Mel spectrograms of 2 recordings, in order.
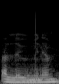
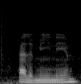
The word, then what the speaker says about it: aluminum: Is that the right way to pronounce aluminum? Yeah. In American way, because it's aluminium.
